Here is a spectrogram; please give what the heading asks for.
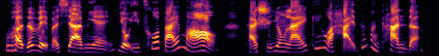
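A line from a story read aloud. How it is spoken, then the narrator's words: Smiling mother. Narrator (Chinese): 兔妈妈笑着对它说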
